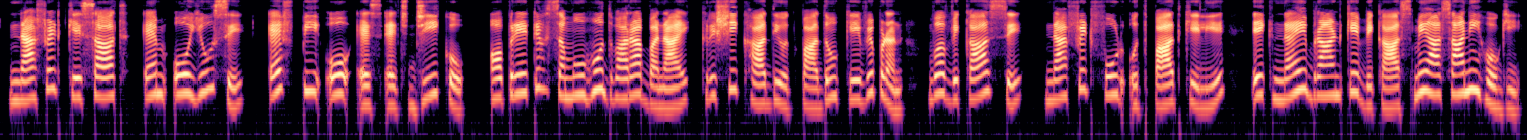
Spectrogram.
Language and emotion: Hindi, neutral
